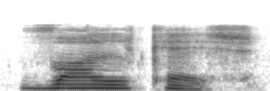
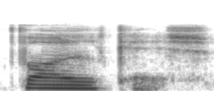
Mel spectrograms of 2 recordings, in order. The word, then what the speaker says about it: wolkig: So pay attention in German, the W, okay? So we call it V, okay? So it is pronounced V, V, V. This is the sound of the letter W in German. It's not W, it's not wolkig, it's wolkig, wolkig, wolkig.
